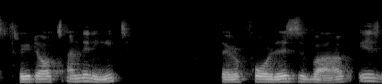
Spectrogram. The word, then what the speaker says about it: Vav: It's actually pronounced and it sounds like a V in English, and the word is Vav.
